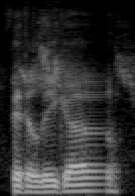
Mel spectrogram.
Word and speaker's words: vitiligo: Oh, it's the super white guy with a vitiligo, or however you say it. That's right. Okay. Gotcha. I remember that now. Can you please pronounce that for me? I don't know why. Vitiligo.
